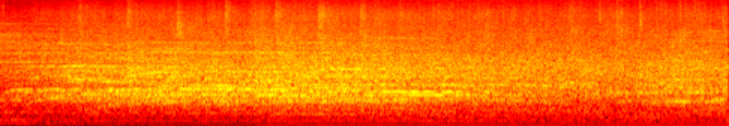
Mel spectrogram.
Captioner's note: audience cheers and applauds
